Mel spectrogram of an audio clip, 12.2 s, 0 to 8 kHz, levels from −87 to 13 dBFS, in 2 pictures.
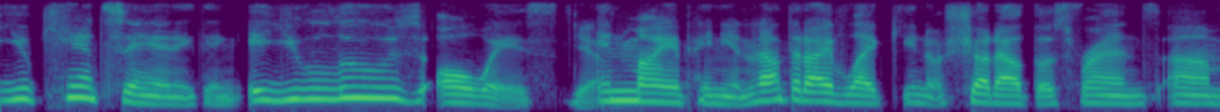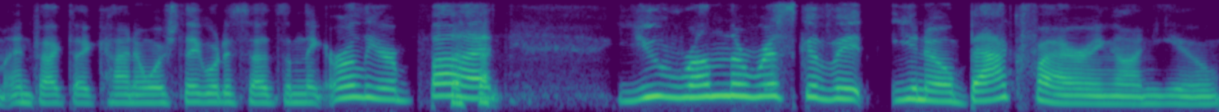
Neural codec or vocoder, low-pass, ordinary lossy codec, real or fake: none; 7.2 kHz; Opus, 24 kbps; real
